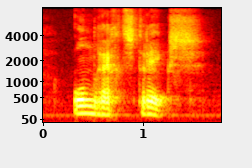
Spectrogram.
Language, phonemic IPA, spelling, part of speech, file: Dutch, /ˌɔnrɛxtˈstreks/, onrechtstreeks, adjective, Nl-onrechtstreeks.ogg
- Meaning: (adjective) indirect (BE); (adverb) indirectly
